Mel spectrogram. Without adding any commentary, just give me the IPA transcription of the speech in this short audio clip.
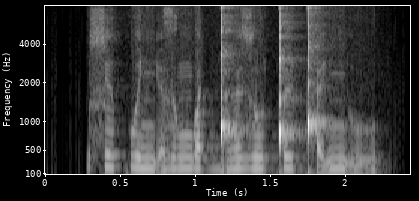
ɬ i kʷ æ ɲ æ̰ z ɯ ŋʷ æ ɡ͡ǃ ø z u ǃ y ǃʼ æ̰ ɲ ṵ

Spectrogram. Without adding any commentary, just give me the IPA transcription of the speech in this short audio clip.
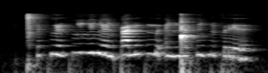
ǀʰ ɪ k lʲ ɔ̃ k ʎ ɪ ʎ a ʎ ã ʎ ɠ a n ũ k m ɪ ʔ ã ʎ ŋ͡ǃ ɪ x ɪ ʎ ɡ ɔ̃ k r ɪ

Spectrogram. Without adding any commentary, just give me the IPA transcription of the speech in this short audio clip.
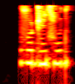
z u ɖ͡ʐ ĩ ɕ u d

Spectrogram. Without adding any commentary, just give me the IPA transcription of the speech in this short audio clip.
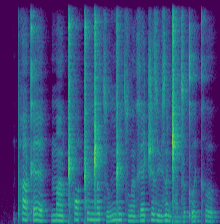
pʰ a˥˧ kʼ ɛ˥˧ | m ã˧ ʊ̯ ǁʰ ɔ˥˧ ǁ u˥ ŋ͡ǁ ə˥ t͡s u˩˥ ŋ͡ǁ y˥˧ t͡s w ə̃˧ x ɛ˧˥˧ t͡ʃ ə˥ z y˧ z ə̃˥˧ ɡ͡ǁ a˥˧ d͡z ʊ˧˥˧ kʼ ʊ˥˧ ɪ̯ kʰ ʊ˥˧

